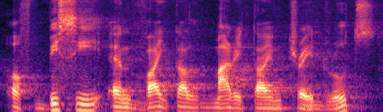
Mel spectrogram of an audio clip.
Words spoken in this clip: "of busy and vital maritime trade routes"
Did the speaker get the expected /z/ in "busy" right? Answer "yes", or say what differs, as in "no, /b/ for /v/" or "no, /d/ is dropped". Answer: no, /s/ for /z/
